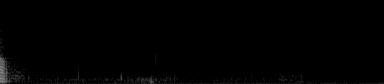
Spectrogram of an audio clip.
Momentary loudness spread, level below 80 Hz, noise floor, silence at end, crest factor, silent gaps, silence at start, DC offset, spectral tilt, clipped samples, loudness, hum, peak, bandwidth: 7 LU; -80 dBFS; -70 dBFS; 2.3 s; 32 dB; none; 0 s; under 0.1%; -7.5 dB/octave; under 0.1%; -54 LUFS; none; -20 dBFS; over 20 kHz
